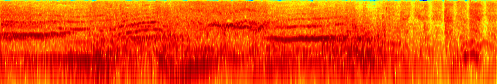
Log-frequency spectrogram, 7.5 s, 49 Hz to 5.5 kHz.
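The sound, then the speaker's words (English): A rental car revs and its tires squeal and skid in a sustained, loud screech with grinding and scraping, then a rough thump-and-rumble as it reverses fast over a 2-foot concrete abutment without slowing down. “You just backed over a 2-foot concrete abutment and you didn't even slow down.”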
